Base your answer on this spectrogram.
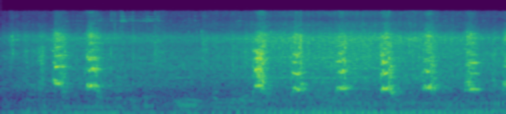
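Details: German Shepherd during a stud session: a run of short, high, clipped yelps or whines, about nine of them in two bursts with a brief pause, over a steady low hum.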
